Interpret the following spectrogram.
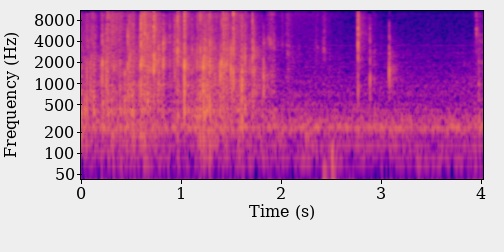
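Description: Clear plastic packaging crinkling in quick, irregular crackles as a wax melt is handled and pulled out of its bag. The crackling is densest in the first two seconds, then thins to a few scattered clicks.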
